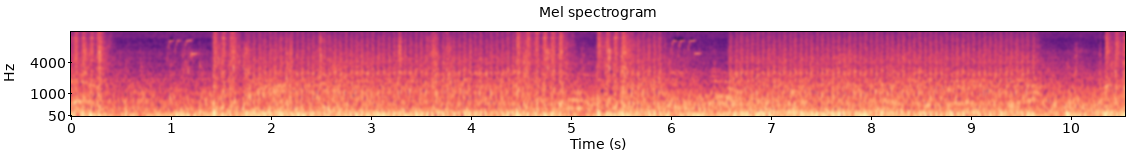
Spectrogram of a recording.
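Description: Dense, continuous automatic gunfire from The Division video game, loud sustained bursts with brief gaps, and a voice talking faintly underneath.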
